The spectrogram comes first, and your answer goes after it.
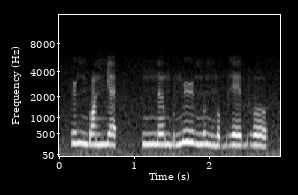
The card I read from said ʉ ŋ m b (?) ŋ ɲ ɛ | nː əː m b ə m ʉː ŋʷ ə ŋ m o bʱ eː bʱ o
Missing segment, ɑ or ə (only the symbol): ɑ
